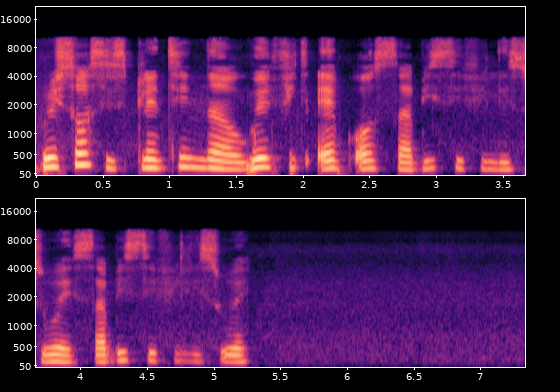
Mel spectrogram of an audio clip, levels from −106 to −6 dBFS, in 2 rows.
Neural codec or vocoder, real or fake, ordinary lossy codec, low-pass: vocoder, 22.05 kHz, 80 mel bands, Vocos; fake; none; 9.9 kHz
